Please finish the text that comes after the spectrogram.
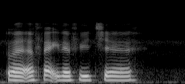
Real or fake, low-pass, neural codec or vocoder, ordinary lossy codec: real; 7.2 kHz; none; none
